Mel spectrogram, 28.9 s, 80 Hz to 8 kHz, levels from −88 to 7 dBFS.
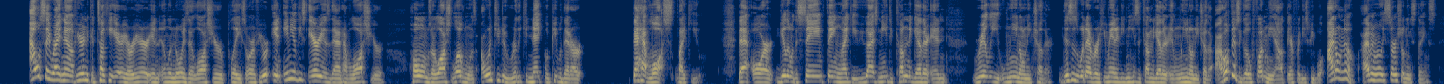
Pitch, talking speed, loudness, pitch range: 155 Hz, 220 wpm, -24 LUFS, 140-180 Hz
